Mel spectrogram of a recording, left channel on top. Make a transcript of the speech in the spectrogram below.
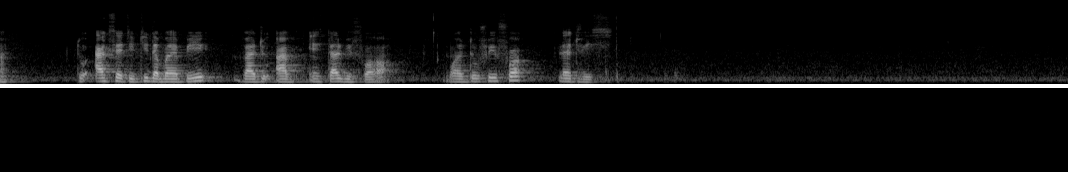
to access the TWIP that you have installed before. 1, 2, 3, 4, like this.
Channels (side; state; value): right; silent; digital silence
